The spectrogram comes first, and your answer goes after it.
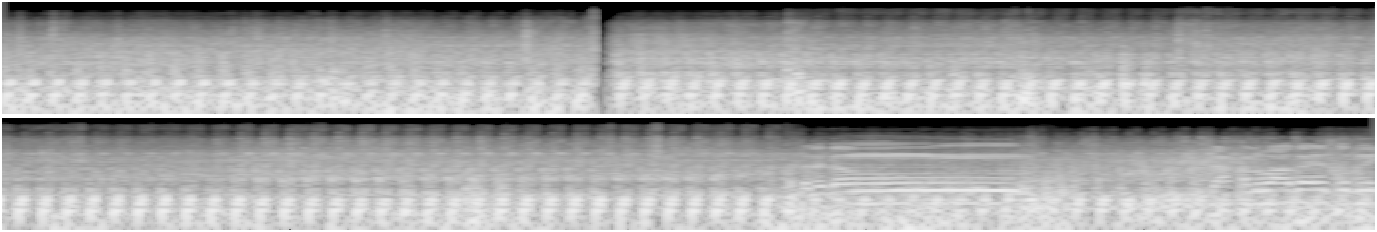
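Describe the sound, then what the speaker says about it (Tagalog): A loud, close fishing boat engine chugs in a fast steady rhythm, rattling continuously, with a brief cut early on and a whining tone near the end. "Ang lakas din ng makina na ito"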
